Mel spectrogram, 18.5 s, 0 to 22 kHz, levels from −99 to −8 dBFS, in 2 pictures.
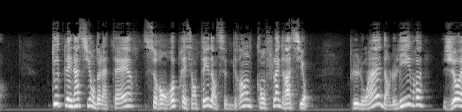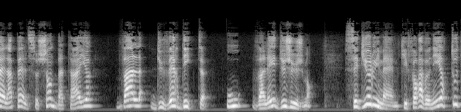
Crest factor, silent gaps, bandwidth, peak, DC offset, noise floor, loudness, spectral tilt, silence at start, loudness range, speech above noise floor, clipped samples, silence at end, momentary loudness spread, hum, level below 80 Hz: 18 dB; none; 9.8 kHz; -2 dBFS; under 0.1%; -60 dBFS; -19 LUFS; -5 dB/octave; 1.05 s; 3 LU; 41 dB; under 0.1%; 0 s; 11 LU; none; -70 dBFS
